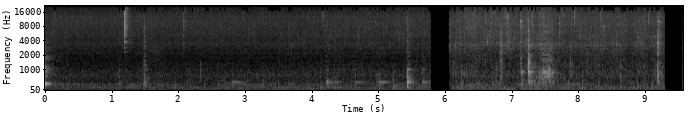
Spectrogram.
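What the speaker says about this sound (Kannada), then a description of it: "ಈಗ ಇದು ಚೆನ್ನಾಗಿ ಫ್ರೈ ಆಗಿದೆ ಟೊಮೆಟೊ ಹಾಕ್ಕೊಳ್ಳೋಣ" Tomato goes into a hot pan for masala chitranna, setting off a soft, continuous sizzle with scattered stirring scrapes and a louder burst of frying after a brief cut, with no talking.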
